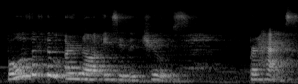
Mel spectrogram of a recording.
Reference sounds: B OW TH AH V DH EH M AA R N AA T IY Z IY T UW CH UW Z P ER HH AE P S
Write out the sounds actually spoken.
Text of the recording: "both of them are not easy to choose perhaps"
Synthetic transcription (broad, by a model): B OW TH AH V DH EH M AA R N AA T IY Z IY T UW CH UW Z P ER HH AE P S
